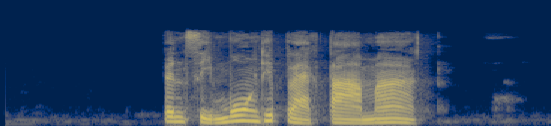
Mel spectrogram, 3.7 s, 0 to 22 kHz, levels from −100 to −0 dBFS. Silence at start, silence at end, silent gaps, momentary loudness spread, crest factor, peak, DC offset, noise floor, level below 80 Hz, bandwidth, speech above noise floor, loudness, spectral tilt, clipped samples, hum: 1.1 s; 0.9 s; none; 6 LU; 20 dB; -2 dBFS; under 0.1%; -69 dBFS; -58 dBFS; 8.4 kHz; 50 dB; -20 LUFS; -6 dB/octave; under 0.1%; none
